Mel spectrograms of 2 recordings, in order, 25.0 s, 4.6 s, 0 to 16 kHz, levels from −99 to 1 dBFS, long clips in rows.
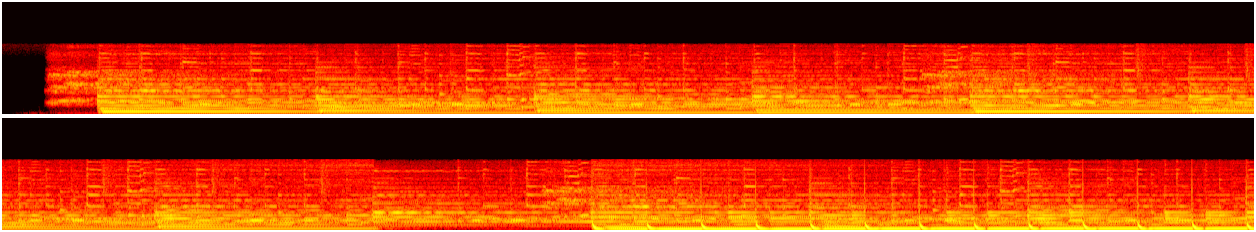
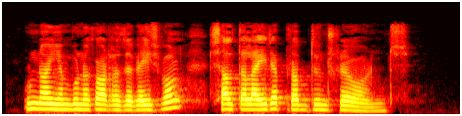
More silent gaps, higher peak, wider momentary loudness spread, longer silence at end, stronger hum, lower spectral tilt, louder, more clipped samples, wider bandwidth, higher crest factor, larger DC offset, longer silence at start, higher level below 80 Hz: neither; second, -14 dBFS vs -2 dBFS; second, 7 LU vs 11 LU; second, 0 s vs 0.6 s; neither; first, -11 dB/octave vs -7 dB/octave; second, -30 LUFS vs -18 LUFS; neither; second, 4 kHz vs 8 kHz; about the same, 14 dB vs 18 dB; neither; first, 0.45 s vs 0.25 s; first, -32 dBFS vs -60 dBFS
